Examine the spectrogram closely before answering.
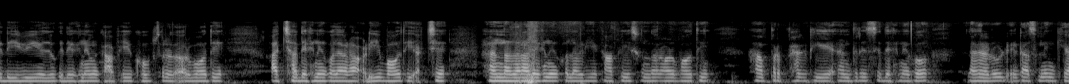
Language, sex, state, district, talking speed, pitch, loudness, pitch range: Hindi, male, Bihar, Madhepura, 245 wpm, 160 Hz, -26 LUFS, 160-165 Hz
